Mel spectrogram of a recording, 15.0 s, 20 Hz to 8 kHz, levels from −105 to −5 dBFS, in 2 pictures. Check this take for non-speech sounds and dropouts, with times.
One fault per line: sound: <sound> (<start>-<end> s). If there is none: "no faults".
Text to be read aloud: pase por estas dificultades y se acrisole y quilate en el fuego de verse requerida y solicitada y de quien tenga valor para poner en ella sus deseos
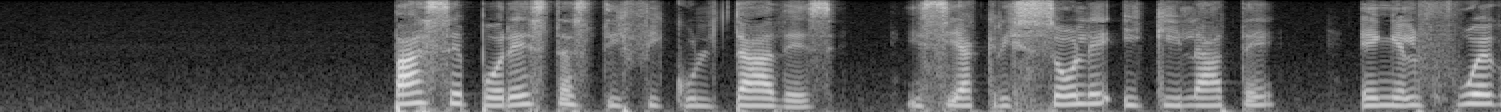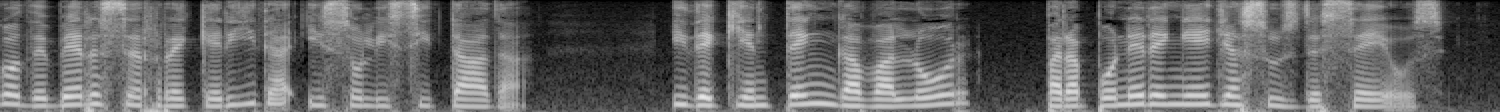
no faults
